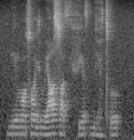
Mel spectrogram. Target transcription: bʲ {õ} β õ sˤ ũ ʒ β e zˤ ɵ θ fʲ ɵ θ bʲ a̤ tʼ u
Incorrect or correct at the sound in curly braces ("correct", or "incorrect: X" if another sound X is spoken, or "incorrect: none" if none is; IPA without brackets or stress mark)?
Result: incorrect: ũ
